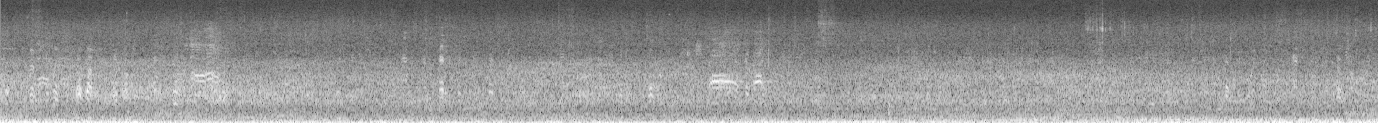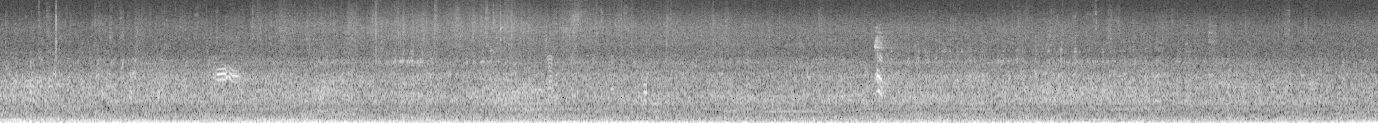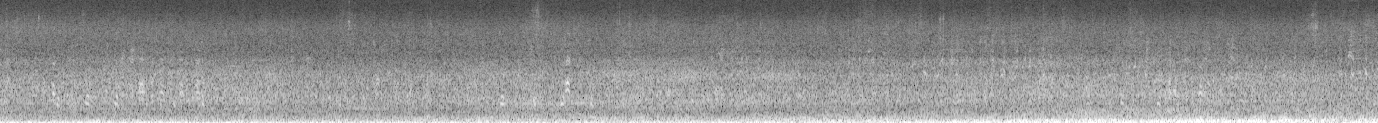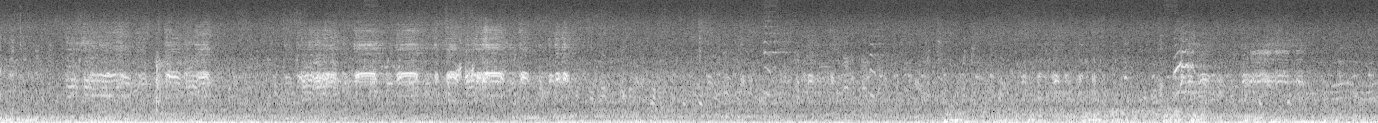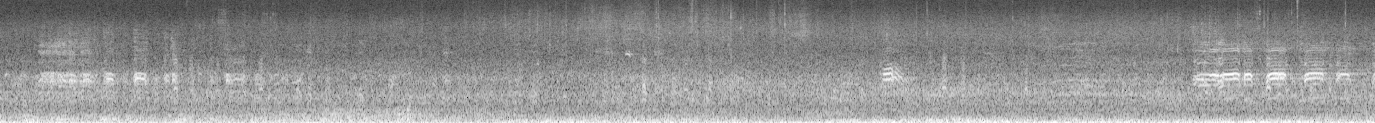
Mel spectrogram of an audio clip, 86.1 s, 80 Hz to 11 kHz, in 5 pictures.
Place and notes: {"date": "2021-10-01 23:39:00", "description": "23:39 Berlin, Buch, Moorlinse - pond, wetland ambience", "latitude": "52.63", "longitude": "13.49", "altitude": "51", "timezone": "Europe/Berlin"}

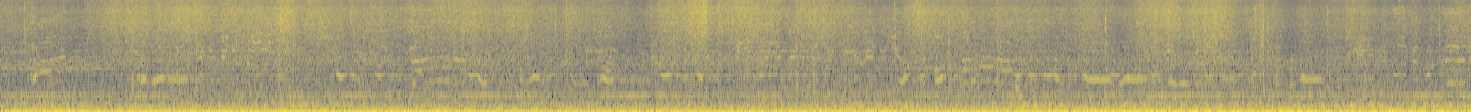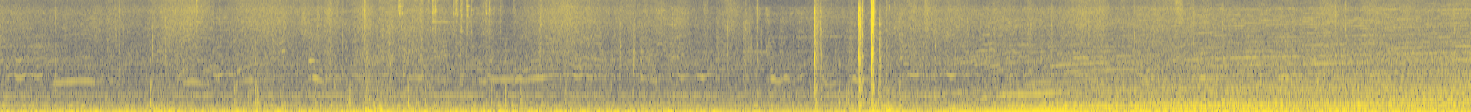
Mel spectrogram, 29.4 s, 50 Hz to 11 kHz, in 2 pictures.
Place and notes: {"title": "Frasier Meadows, Boulder, CO, USA - drive home", "date": "2013-02-03 21:15:00", "latitude": "40.00", "longitude": "-105.24", "altitude": "1624", "timezone": "America/Denver"}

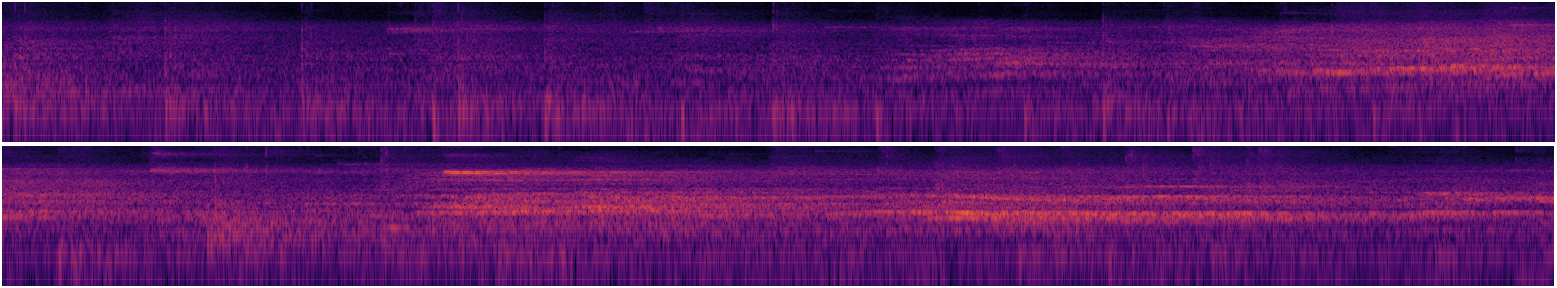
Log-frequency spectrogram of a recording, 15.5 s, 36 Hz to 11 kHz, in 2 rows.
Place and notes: {"title": "埔里綜合球場, Puli Township, Nantou County - Basketball game", "date": "2016-09-18 12:54:00", "description": "Basketball game, the basketball court", "latitude": "23.97", "longitude": "120.97", "altitude": "459", "timezone": "Asia/Taipei"}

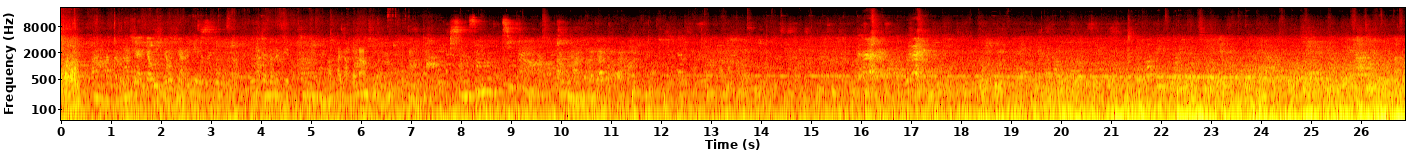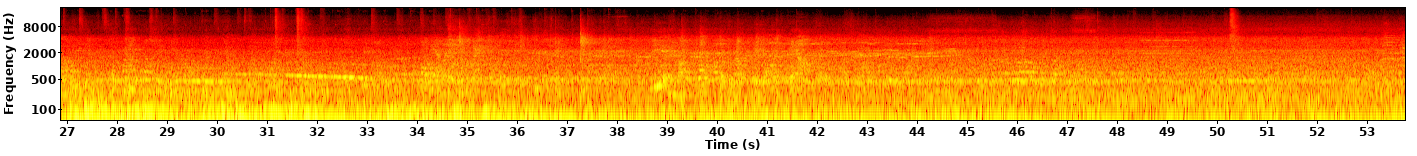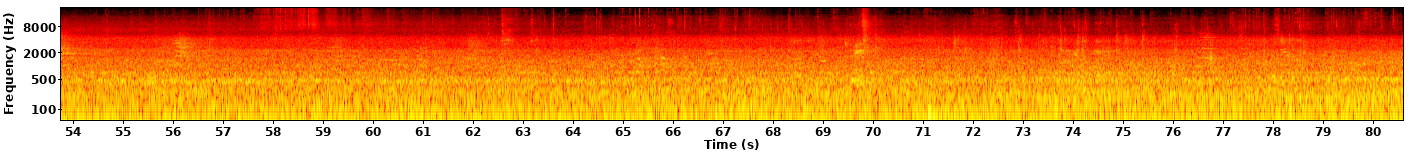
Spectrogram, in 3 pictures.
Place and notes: {"title": "嘉義火車站, Taiwan - Walking at the train station", "date": "2018-02-17 08:12:00", "description": "Walking at the train station, From the station lobby to the station platform, The train arrived\nBinaural recordings, Sony PCM D100+ Soundman OKM II", "latitude": "23.48", "longitude": "120.44", "altitude": "35", "timezone": "Asia/Taipei"}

